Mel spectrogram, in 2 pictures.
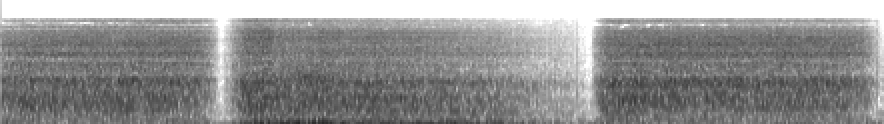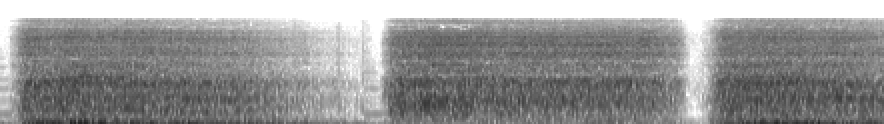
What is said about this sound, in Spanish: Fuerte la respiración, fuerte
